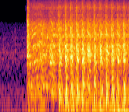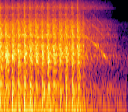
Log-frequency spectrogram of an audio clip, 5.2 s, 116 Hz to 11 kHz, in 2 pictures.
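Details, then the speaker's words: Camaro with swapped 6.0 engine cranking steadily without firing; coils show 11.9 volts key-on but lose all voltage while cranking, no spark; wiring fault suspected, yet to be traced: crank, no start. "Now I just got to, I guess, track down the wiring, figure out what's going on, and try to see why I'm not getting any power to the coils when I'm cranking."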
